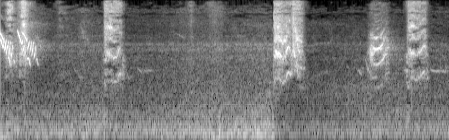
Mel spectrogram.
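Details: Double-collared seedeater female calling to excite the male: five loud, harsh, short chip notes spread unevenly over a few seconds, with a low rumbling background noise between them.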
